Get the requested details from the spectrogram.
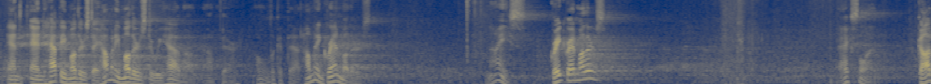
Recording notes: A homily delivered at Holy Family Parish in Amesbury, Massachusetts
